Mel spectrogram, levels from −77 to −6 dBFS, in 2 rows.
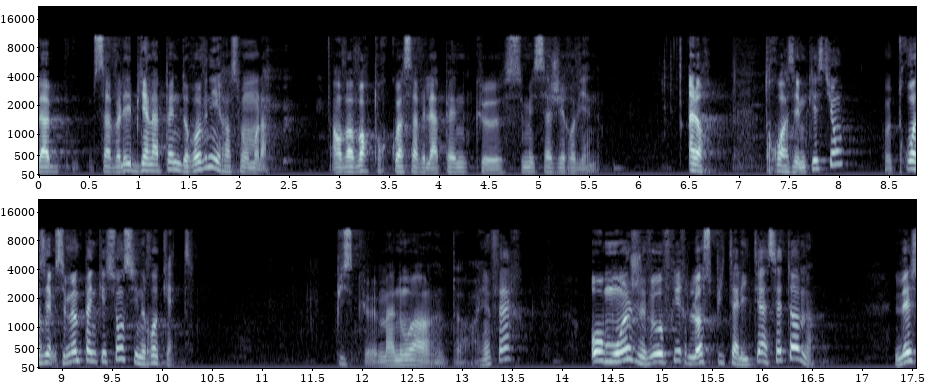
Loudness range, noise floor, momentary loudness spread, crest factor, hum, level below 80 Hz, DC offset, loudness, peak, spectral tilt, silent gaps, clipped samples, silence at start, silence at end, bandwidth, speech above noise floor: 7 LU; -55 dBFS; 17 LU; 26 dB; none; -56 dBFS; under 0.1%; -25 LUFS; 0 dBFS; -3 dB/octave; none; under 0.1%; 0 s; 0 s; 11 kHz; 30 dB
